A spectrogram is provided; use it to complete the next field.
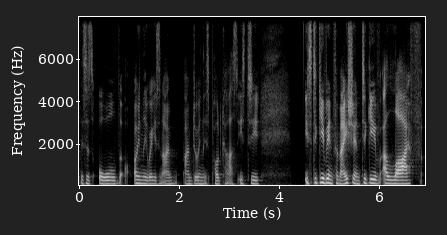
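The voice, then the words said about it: Croaky voice. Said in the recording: “as you can hear in my voice, I'm actually pretty croaky today.”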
